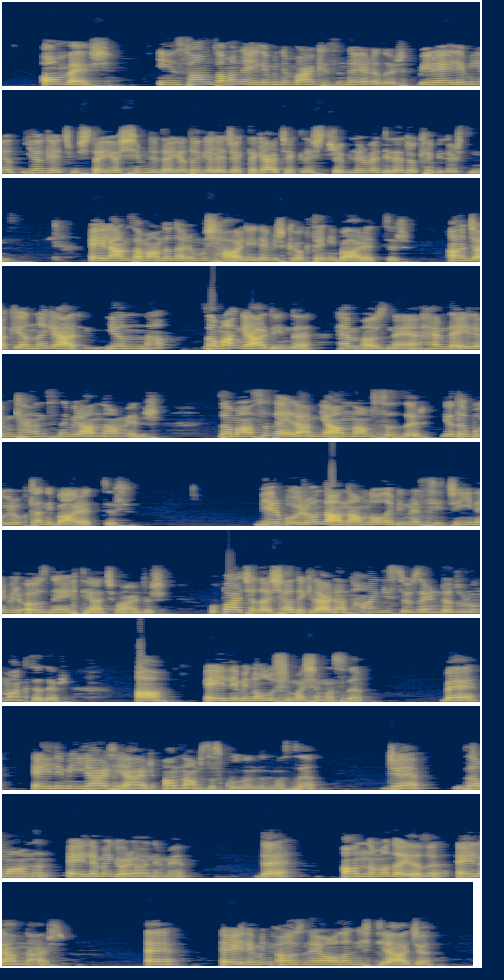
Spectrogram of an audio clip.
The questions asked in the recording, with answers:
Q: Bu parçada aşağıdakilerden hangisi üzerinde durulmaktadır?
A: Cevap C. Zamanın eyleme göre önemi.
